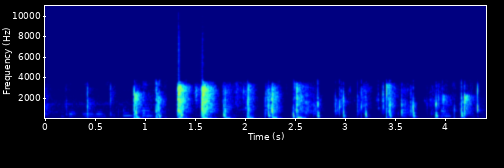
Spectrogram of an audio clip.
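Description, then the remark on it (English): Audience applause at the Straight Talk Live Chat, thanking Dr. Hasbrook for speaking: a dense, uneven patter of many hands clapping starts after a short, quieter opening and carries on steadily to the end at moderate loudness. “Hasbrook for speaking to us today, and if you could join me by a round of applause.”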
